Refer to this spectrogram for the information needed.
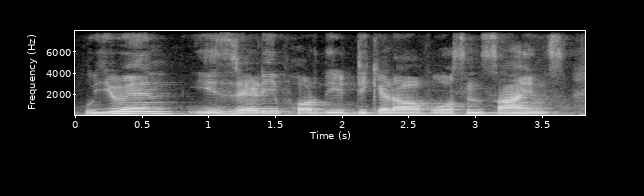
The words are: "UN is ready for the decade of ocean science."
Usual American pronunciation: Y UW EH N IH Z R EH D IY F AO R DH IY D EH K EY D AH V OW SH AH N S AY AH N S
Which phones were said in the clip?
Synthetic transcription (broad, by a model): Y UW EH N IH Z R EH D IY F AO R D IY D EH K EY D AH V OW S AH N S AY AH N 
